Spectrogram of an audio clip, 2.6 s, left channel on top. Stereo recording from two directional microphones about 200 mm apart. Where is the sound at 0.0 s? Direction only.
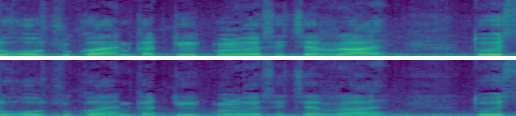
Centre (ahead or behind).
